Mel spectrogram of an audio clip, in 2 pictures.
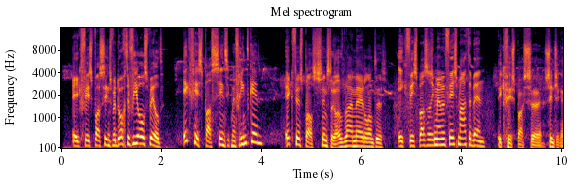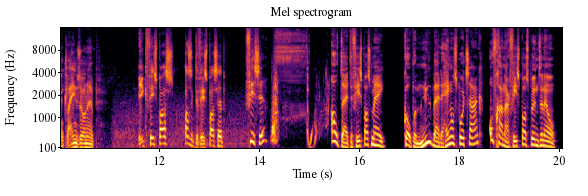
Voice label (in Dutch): radiospot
